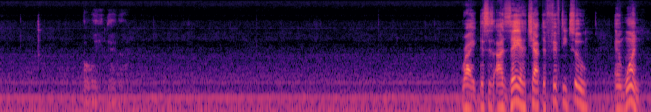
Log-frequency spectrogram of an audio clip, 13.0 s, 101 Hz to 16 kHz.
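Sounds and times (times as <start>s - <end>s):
car cabin hum and rumble: 0.0s - 13.0s.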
